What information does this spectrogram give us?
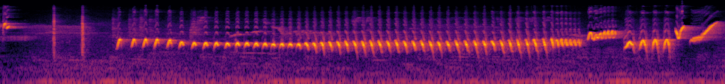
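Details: White-rumped shama in full song, played to rouse other birds into singing: after two sharp clicks comes a long, fast, even trill of about forty notes, then sudden rising whistled flourishes.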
